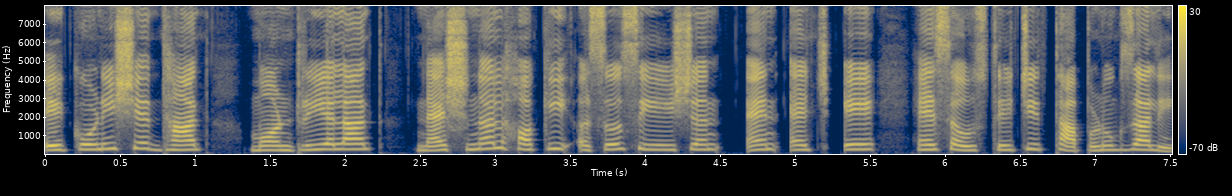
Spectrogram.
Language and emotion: Goan Konkani, neutral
